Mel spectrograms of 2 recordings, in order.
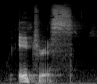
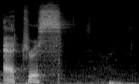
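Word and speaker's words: Atrus: try something new here my name is Idris apparently that's how you say it if I ever said actress I apologize many years ago but the red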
